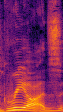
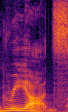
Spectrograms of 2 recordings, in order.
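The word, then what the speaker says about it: grillades: that's a very native New Orleans dish griot Gris odds G you would pronounce it it's spelled GRI ll a DES but pronounced Gris odds okay okay it's it's something that's served at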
